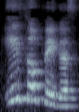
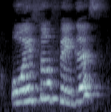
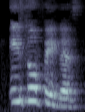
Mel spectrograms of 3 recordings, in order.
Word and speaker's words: oesophagus: इसको हम इसोफेगस बोलते हैं. ओइसोफेगस नहीं बोला जाता है. आमतौर पे लोग ओइसोफेगस बोलते हैं, बट ये इसोफेगस. क्या उच्चारण करेंगे? इसोफेगस.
